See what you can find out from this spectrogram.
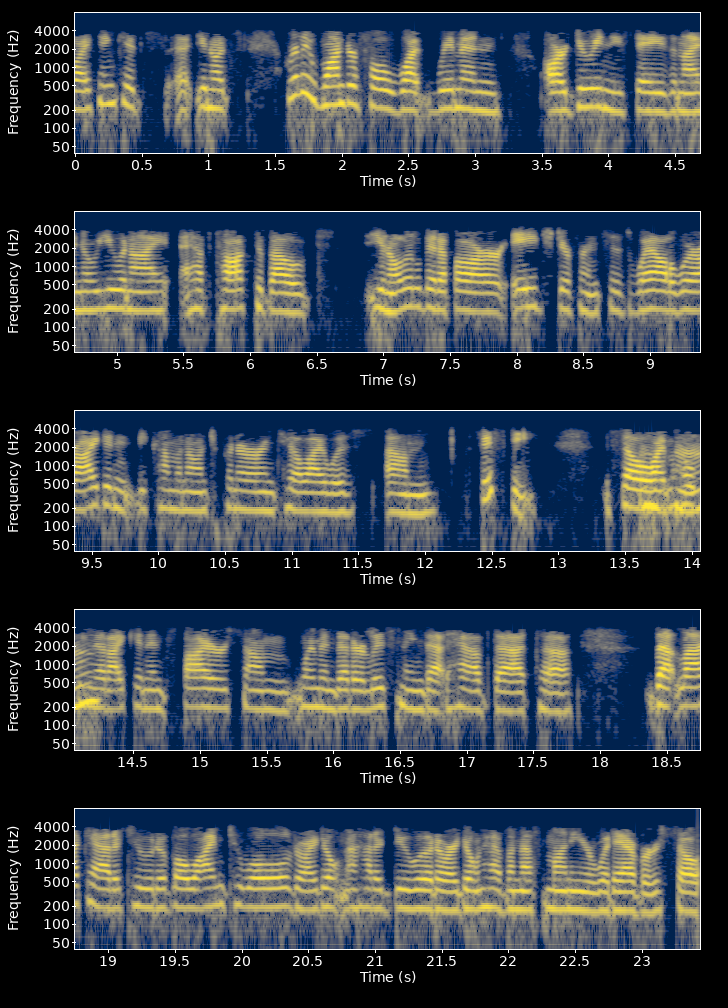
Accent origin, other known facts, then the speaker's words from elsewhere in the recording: Canada; I drove from the States back to Canada because I'm Canadian.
